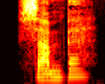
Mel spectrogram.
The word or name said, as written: samba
